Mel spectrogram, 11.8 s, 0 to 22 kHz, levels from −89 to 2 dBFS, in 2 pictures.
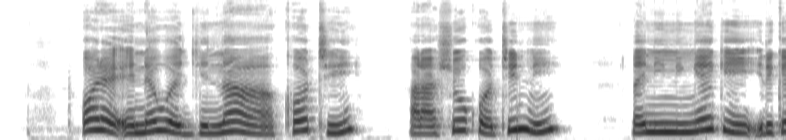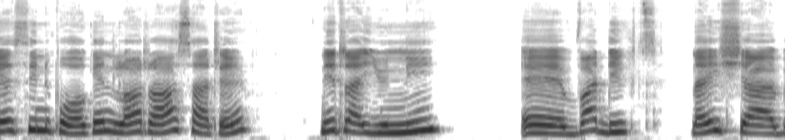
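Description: Listening through the recording of speech, nothing stood out as a technical problem at any point.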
